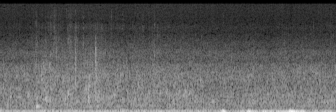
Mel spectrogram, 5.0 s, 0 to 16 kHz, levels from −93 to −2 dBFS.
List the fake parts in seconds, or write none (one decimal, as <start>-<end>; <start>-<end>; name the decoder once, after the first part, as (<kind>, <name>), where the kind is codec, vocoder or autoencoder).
none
